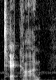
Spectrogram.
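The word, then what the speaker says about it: Tehkan: that's pronounced in Japanese it's the Katakana te which is elongated and then Khan so it's pronounced tecon they started uh they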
